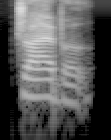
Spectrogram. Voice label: "triable", Indian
